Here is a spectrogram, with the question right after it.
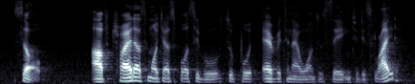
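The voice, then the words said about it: Speaks with a noticeable accent. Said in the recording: “you'll notice I have an accent”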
